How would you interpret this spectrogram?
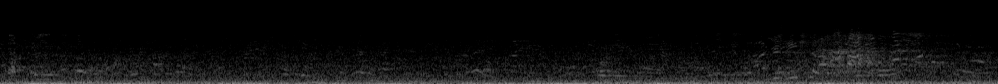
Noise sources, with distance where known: person or small group talking, far

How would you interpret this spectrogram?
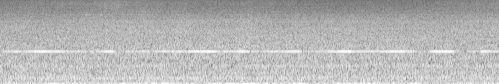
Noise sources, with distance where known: unidentified alert signal

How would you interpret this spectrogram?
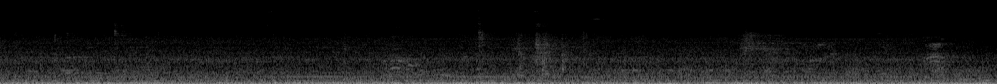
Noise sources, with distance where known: engine of unclear size, near; non-machinery impact; person or small group shouting, far

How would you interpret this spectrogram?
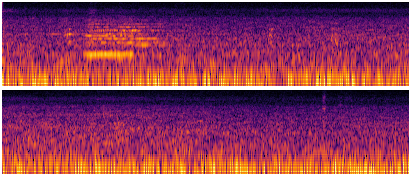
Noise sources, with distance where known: car horn, far

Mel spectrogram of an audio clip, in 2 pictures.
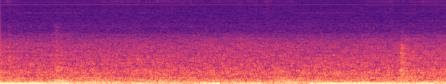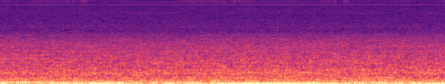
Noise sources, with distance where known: engine of unclear size, far

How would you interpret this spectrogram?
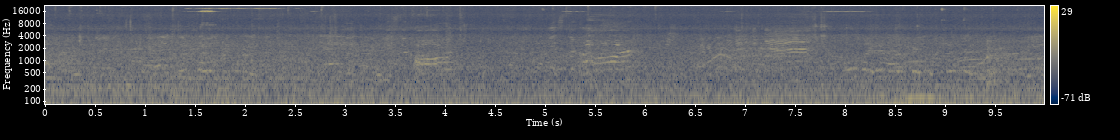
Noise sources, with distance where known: unidentified human voice

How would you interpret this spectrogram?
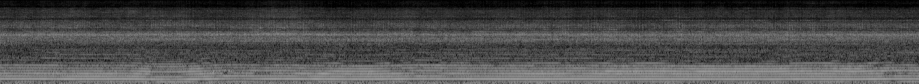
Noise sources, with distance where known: chainsaw, near

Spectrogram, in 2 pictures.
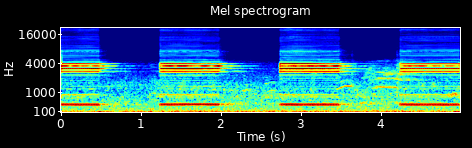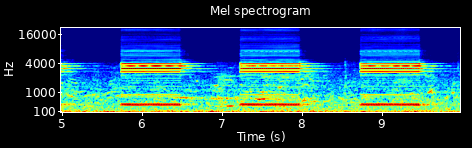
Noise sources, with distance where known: car horn, near; person or small group shouting

